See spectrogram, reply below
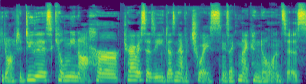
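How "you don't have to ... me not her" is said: mock pleading, acted begging tone. Recounting a scene, acting out a captive man pleading with his captor. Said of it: "And Jack is pleading".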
